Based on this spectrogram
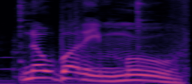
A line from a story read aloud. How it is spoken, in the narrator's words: I shout as loud as I can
